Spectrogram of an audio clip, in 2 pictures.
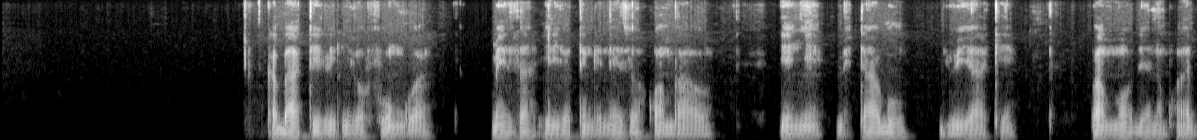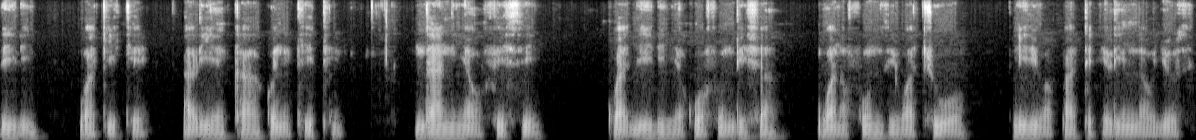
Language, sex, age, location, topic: Swahili, male, 25-35, Dar es Salaam, education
